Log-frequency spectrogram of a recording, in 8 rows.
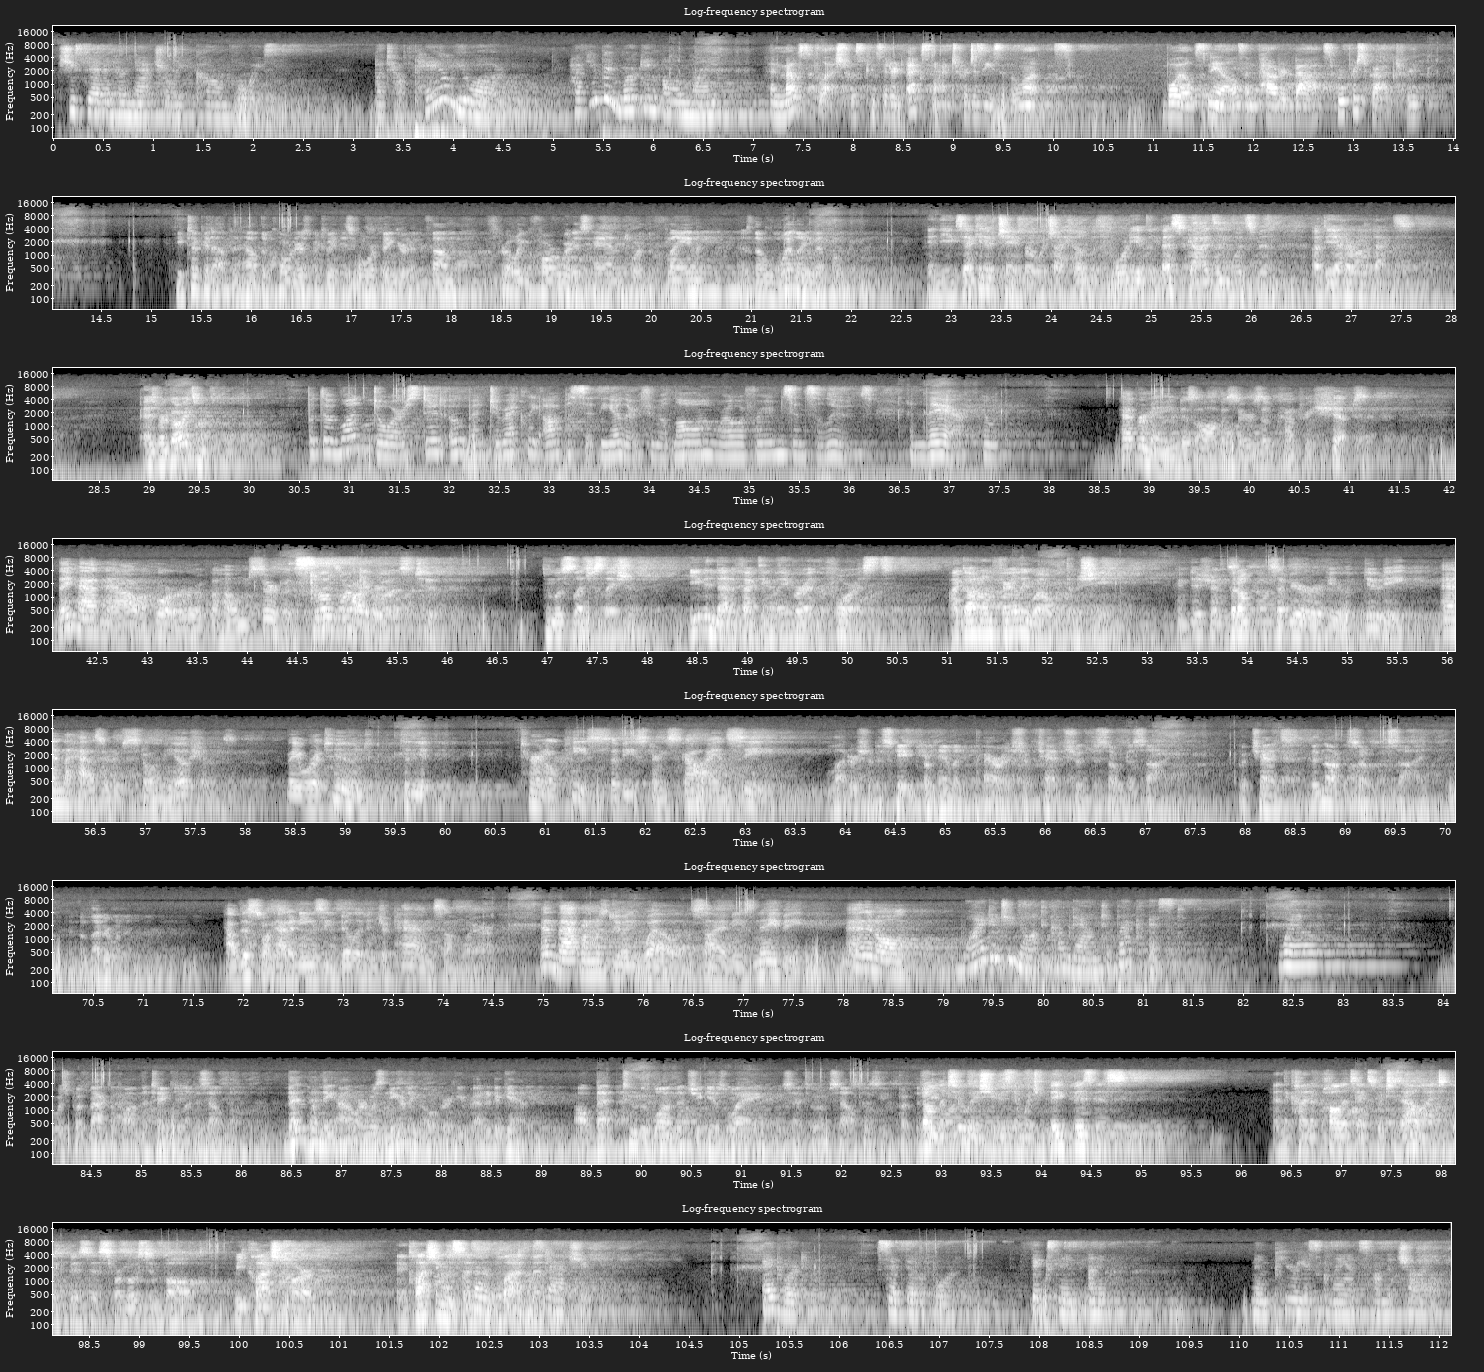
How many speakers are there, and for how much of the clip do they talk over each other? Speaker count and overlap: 7, about 3%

